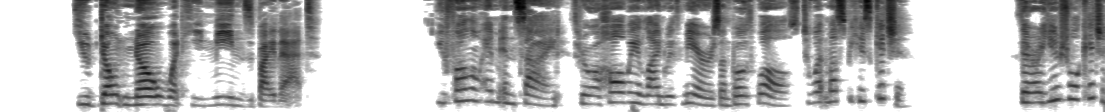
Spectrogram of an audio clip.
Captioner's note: calmly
